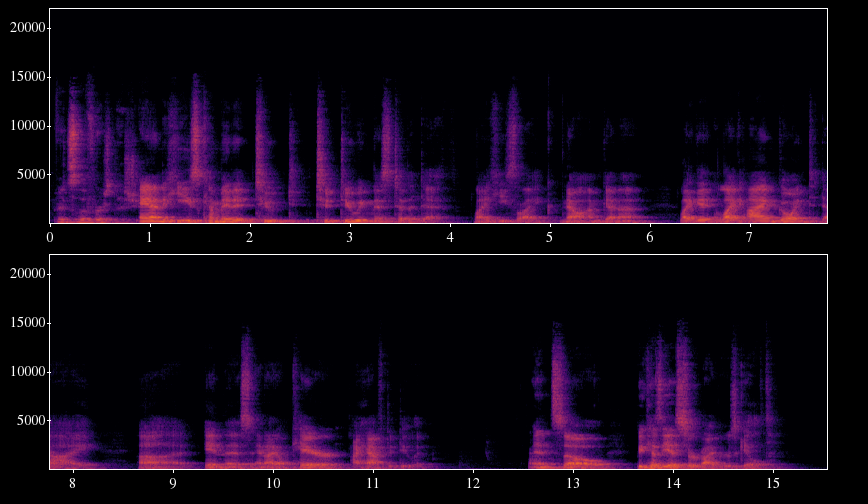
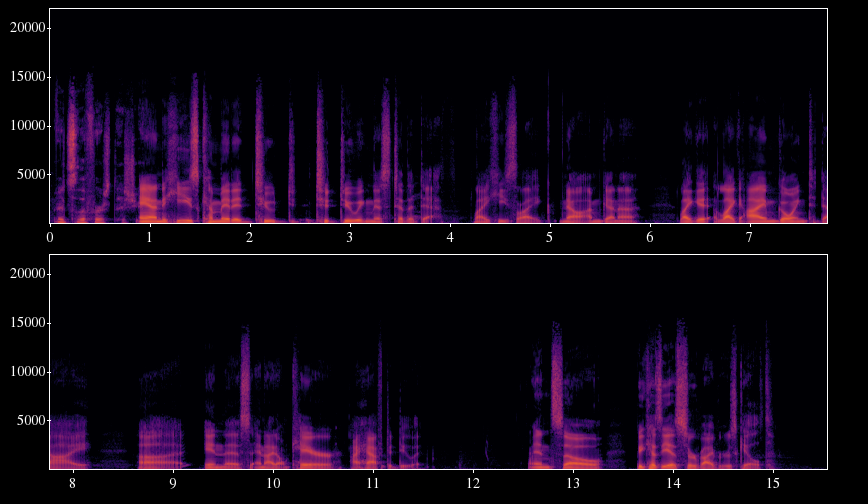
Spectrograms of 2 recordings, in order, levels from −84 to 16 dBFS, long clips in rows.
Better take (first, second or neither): second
